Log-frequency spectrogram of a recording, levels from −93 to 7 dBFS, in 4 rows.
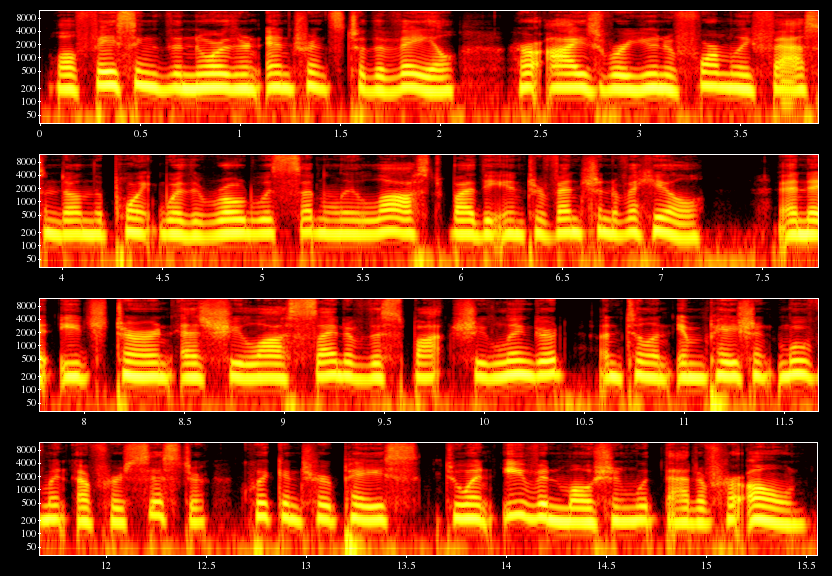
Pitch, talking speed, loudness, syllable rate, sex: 200 Hz, 230 wpm, -18 LUFS, 6.3 syllables/s, female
